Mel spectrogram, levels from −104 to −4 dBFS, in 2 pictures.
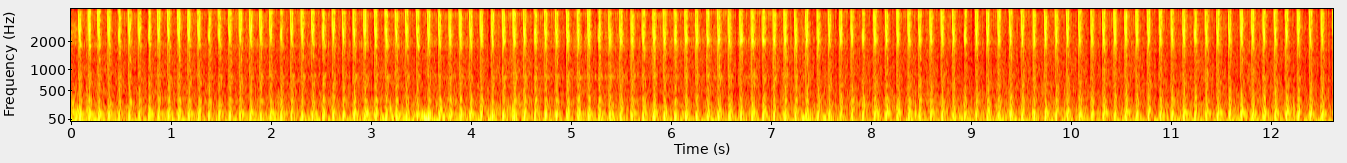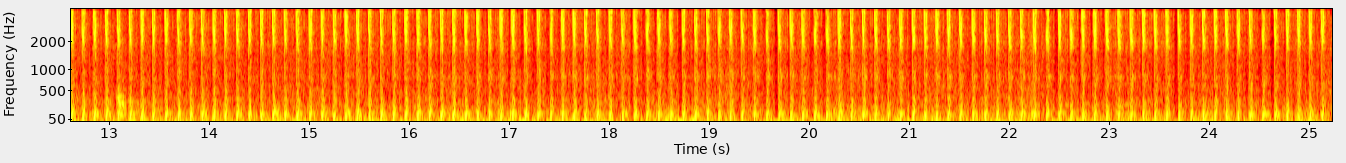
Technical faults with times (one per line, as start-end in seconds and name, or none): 0.00-0.78 sound chopped by the voice detector
1.36-3.68 sound chopped by the voice detector
4.30-4.32 sound dropped by the voice detector
4.94-25.24 sound chopped by the voice detector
